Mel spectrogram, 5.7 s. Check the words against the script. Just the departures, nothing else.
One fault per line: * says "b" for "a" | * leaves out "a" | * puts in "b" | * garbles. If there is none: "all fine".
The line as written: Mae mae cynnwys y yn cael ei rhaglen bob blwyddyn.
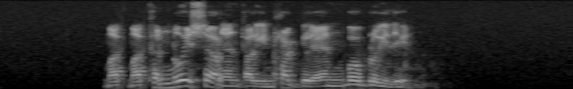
all fine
